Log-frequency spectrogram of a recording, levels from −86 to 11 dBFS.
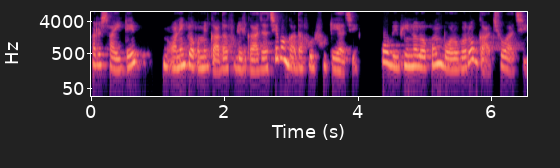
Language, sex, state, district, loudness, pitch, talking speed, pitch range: Bengali, female, West Bengal, Jalpaiguri, -15 LUFS, 220 Hz, 200 wpm, 195-245 Hz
